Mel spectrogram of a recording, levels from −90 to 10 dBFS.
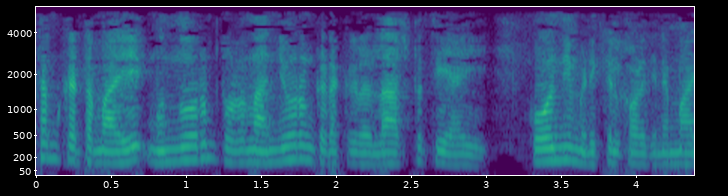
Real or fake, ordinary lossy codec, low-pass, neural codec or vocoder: real; MP3, 24 kbps; 5.4 kHz; none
